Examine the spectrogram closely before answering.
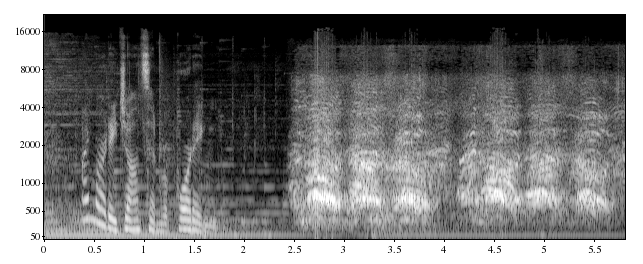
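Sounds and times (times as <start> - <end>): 
speech: 0.5 - 3.3
crowd of protesters chanting in Al-Awamiya: 2.4 - 5.8.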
